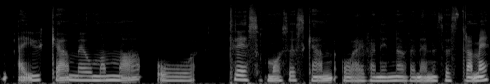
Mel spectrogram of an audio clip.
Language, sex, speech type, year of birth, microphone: Norwegian, female, spontaneous, 1985, Sennheiser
